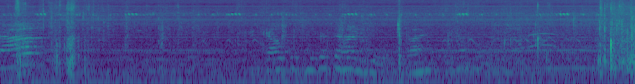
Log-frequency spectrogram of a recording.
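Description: Faint, distant voices talking, with a few sharp clicks, the loudest about four seconds in.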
